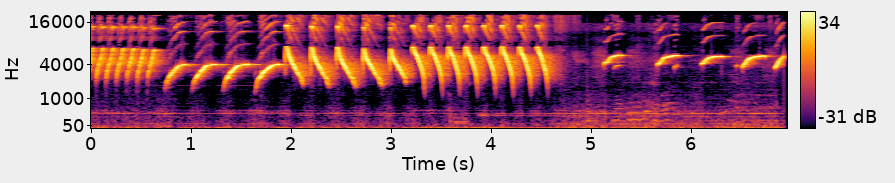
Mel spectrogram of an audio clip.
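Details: Canary song used as a lure to get silent canaries singing: loud repeated descending whistled sweeps, then rapid downward slurs, ending in short rising upslurred notes after a quieter pause; a faint steady low hum underneath.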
